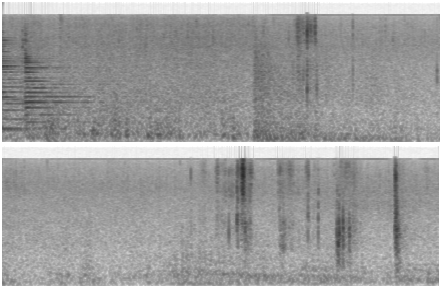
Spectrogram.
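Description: Thunder rumbling over steady rain, swelling again about two seconds in and then fading.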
